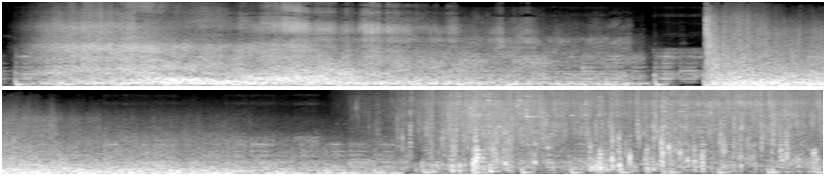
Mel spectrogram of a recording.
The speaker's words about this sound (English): crystal has hit Devil's Overpass and exploded, causing an avalanche.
